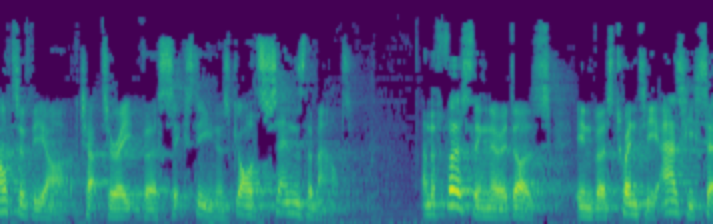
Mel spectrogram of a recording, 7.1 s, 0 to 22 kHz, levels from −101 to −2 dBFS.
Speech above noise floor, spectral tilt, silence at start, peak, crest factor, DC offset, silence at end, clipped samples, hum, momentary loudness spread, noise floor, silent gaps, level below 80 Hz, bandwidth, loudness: 34 dB; -2.5 dB/octave; 0 s; -6 dBFS; 22 dB; under 0.1%; 0 s; under 0.1%; none; 13 LU; -60 dBFS; none; -70 dBFS; 16 kHz; -26 LUFS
